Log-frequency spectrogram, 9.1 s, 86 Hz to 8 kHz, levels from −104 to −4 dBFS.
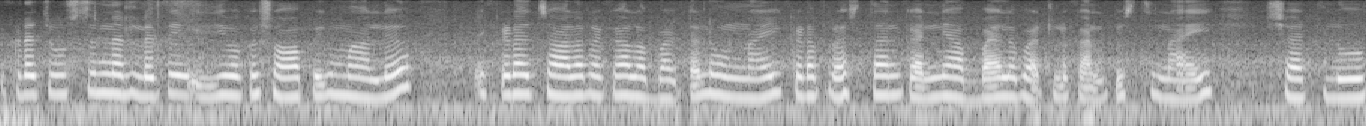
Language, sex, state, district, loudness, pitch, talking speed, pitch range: Telugu, female, Andhra Pradesh, Visakhapatnam, -15 LUFS, 255 Hz, 130 wpm, 245-265 Hz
